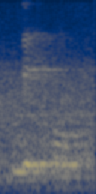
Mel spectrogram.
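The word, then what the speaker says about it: depot: डिपो। क्या होगा इसका प्रोनाउंसिएशन? डिपो। टी साइलेंट है।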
